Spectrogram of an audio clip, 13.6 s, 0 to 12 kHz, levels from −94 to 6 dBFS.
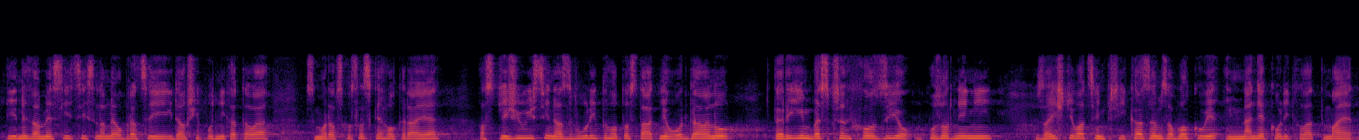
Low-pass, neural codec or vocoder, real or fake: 7.2 kHz; codec, 16 kHz, 2 kbps, FunCodec, trained on LibriTTS, 25 frames a second; fake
